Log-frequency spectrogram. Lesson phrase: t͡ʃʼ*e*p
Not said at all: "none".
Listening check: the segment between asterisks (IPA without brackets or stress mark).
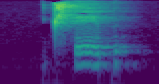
e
